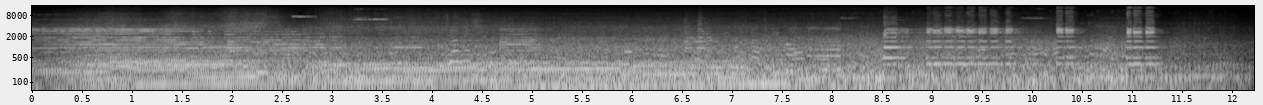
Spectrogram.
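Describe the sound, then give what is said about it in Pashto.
Traffic at a busy vehicle and bus stop in Kabul, with repeated car and bus horn toots sounding over a constant engine rumble and roadway noise, and voices mixed into the background. “زه هم د کابل ښار د موټرونو یو تم ځای ته چې هلته خلکو په ساعتونو د موټر یا ملي بسونو انتظار کوه ورغلم”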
